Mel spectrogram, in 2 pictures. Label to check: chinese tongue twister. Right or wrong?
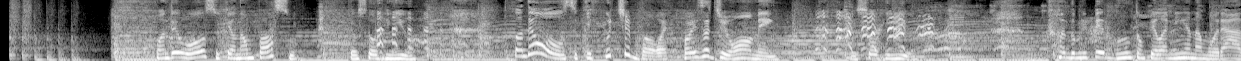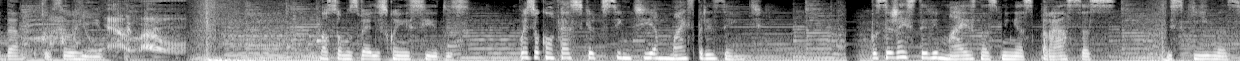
Wrong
